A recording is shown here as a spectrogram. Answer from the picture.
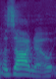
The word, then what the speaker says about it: Manzano: And speaking of that, the voice of Rosa, Sonia Manzali, is that how you say her name? – Manzano. – Manzano, yeah.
